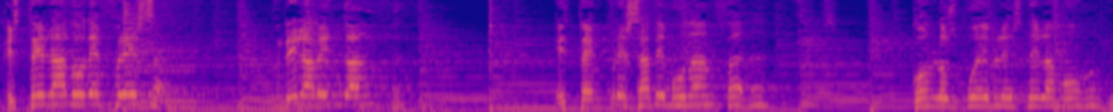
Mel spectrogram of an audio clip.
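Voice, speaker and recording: A man's voice: extremely high pitch, steady tone, takes it slowly, pauses often. A man singing a song. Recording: long reverb with guitar music.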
